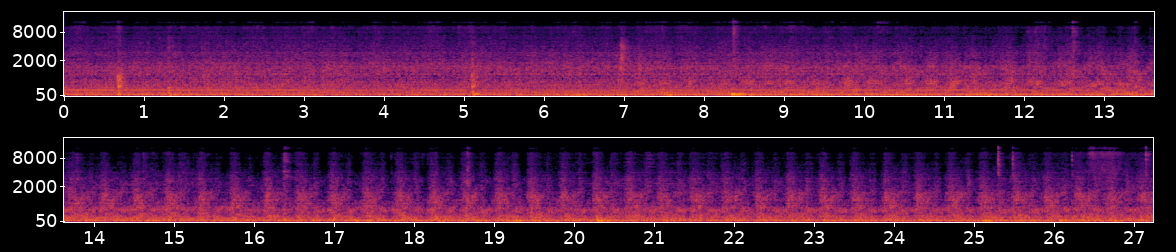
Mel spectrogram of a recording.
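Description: Wet laundry tumbles and thuds softly inside a washing machine drum.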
